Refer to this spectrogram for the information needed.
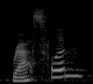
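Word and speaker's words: Raclin: And his name is Raslin, I think is how you pronounce it. It's R-A-C-L-I-N.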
